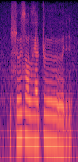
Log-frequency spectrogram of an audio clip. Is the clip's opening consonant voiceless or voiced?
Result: voiceless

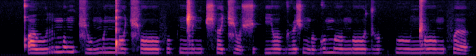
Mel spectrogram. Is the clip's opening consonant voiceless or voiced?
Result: voiceless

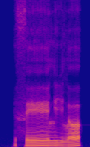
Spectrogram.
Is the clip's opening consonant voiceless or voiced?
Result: voiceless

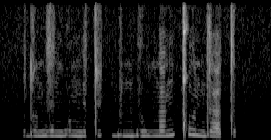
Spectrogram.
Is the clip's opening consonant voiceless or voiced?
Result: voiced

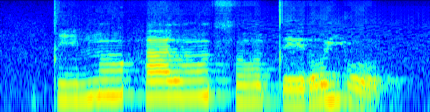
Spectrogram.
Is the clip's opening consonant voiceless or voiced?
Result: voiceless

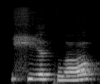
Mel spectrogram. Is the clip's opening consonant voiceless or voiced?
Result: voiceless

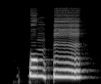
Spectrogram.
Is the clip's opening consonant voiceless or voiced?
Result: voiceless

